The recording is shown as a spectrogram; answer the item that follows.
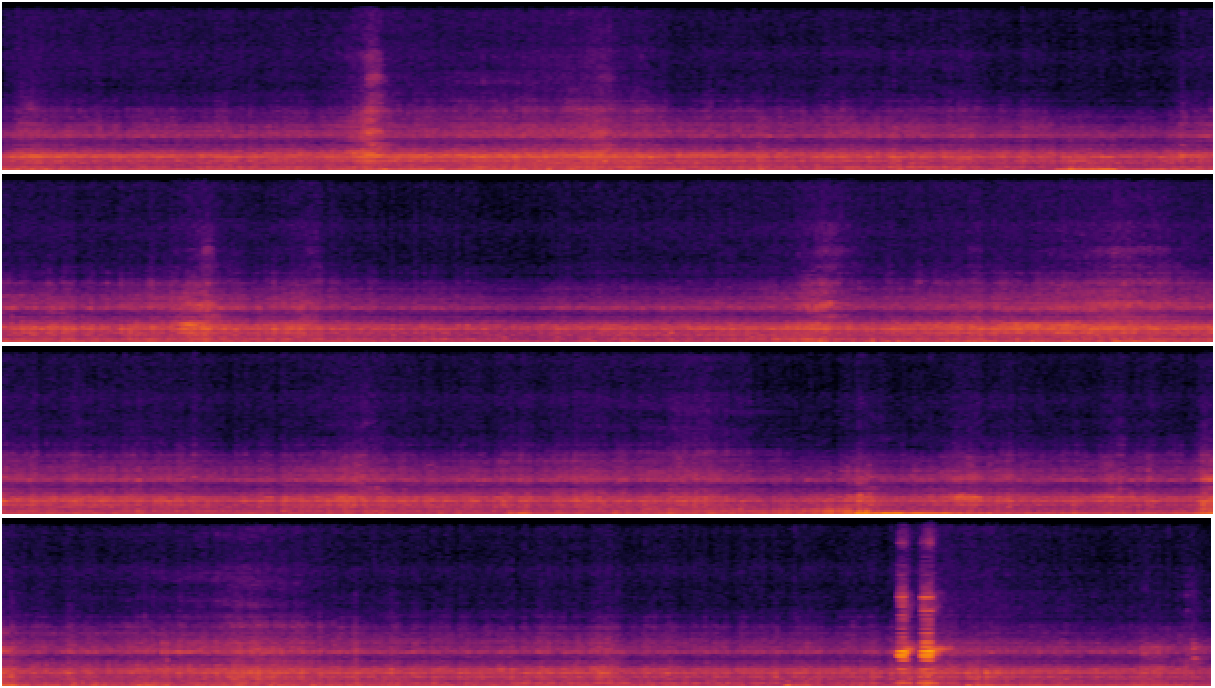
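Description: Motorcycle engine running steadily as it is ridden along a road, with road noise and other traffic around it. A falling engine note comes about two-thirds of the way in, and a sharp double click near the end is the loudest sound.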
